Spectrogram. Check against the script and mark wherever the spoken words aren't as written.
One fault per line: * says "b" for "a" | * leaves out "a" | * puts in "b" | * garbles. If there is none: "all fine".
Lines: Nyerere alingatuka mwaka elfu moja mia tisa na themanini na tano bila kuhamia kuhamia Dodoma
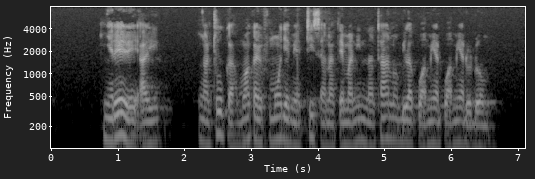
all fine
